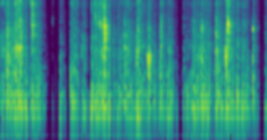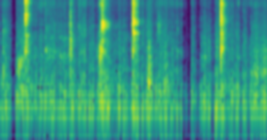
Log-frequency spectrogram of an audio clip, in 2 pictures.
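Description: Faint eating sounds of a person eating chicken curry and rice by hand: scattered soft mouth clicks and smacks, with a few slightly louder ones in the middle.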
